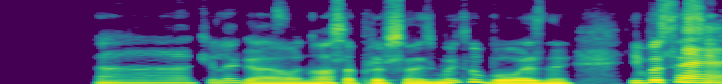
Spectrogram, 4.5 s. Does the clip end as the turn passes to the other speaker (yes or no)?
no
